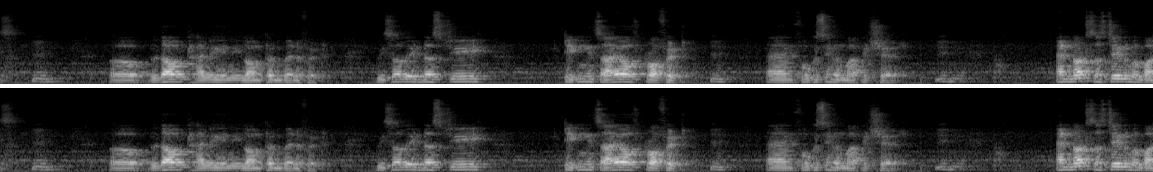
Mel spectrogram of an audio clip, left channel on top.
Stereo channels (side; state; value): both; identical; correlation 1.00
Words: without having any long-term benefit. We saw the industry taking its eye off profit and focusing on market share and not sustainable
